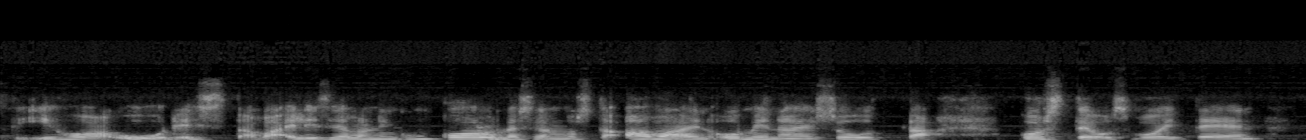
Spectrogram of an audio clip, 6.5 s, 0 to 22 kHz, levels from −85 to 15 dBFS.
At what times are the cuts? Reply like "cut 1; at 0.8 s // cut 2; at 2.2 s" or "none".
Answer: none

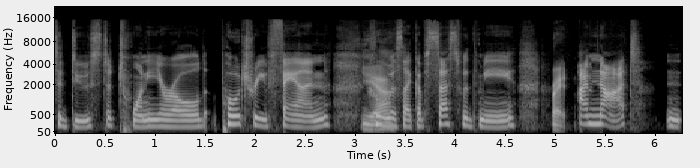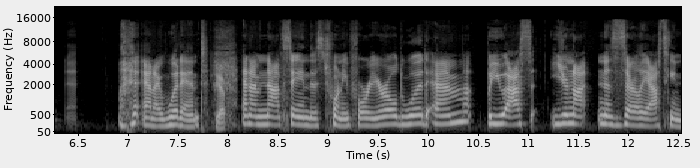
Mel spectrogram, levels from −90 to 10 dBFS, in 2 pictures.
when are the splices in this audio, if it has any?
cut 1; at 4.9 s

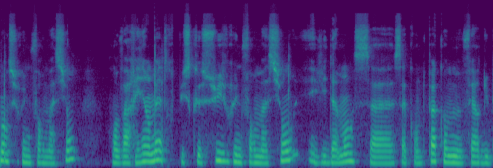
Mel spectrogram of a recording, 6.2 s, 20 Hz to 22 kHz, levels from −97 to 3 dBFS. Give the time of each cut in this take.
none

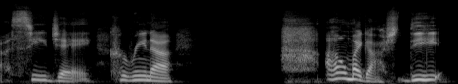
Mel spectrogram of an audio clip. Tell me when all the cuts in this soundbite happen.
cut 1; at 1.1 s

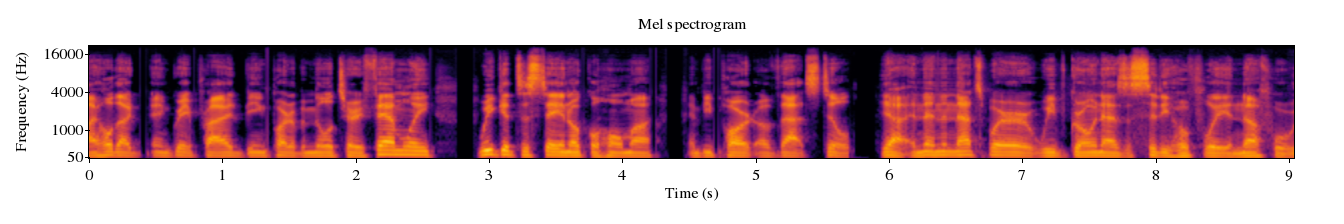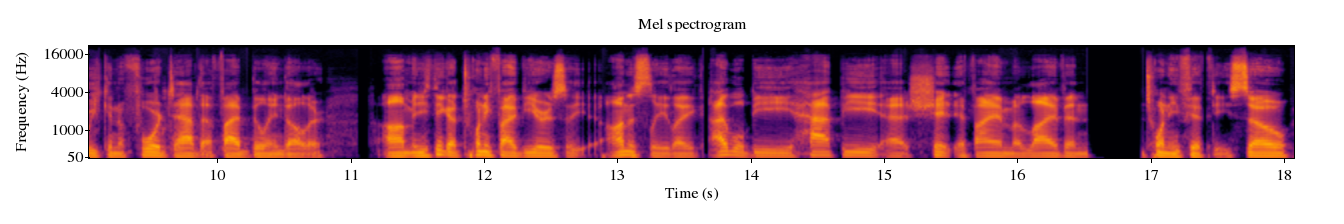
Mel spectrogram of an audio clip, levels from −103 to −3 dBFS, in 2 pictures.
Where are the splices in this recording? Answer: cut 1; at 5.7 s // cut 2; at 13.7 s

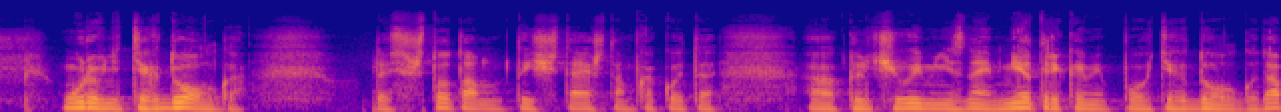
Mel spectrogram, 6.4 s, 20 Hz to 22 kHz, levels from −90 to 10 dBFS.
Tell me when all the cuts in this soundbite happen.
cut 1; at 1.9 s

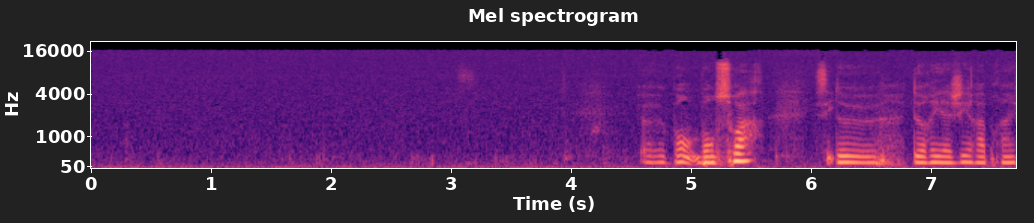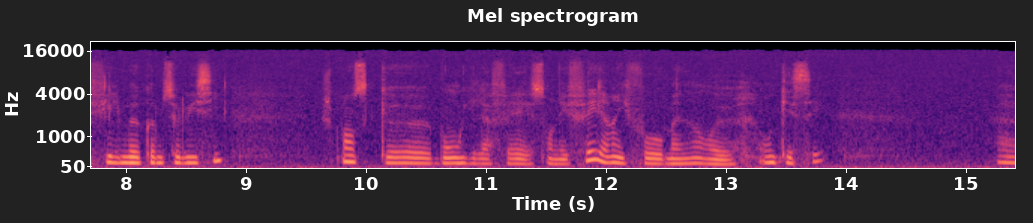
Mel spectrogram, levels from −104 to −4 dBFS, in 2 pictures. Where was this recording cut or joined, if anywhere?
cut 1; at 6.2 s

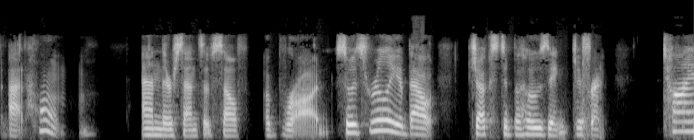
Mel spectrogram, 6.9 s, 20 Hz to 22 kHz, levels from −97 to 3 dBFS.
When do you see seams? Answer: none

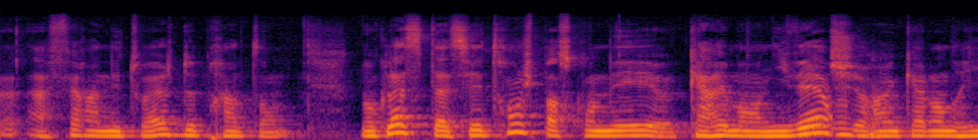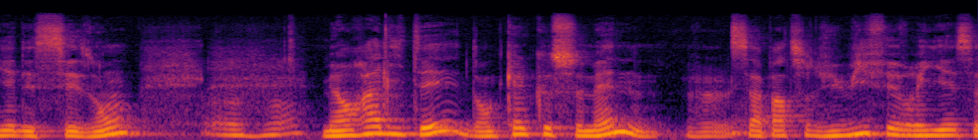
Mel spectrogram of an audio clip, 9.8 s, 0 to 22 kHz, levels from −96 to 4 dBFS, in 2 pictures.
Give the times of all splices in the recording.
cut 1; at 4.1 s // cut 2; at 5.9 s // cut 3; at 8.5 s

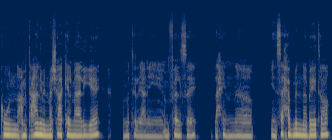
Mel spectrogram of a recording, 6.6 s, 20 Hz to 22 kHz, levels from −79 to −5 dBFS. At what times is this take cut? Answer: none

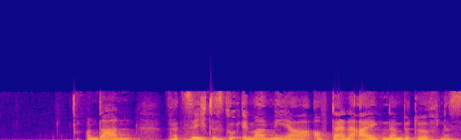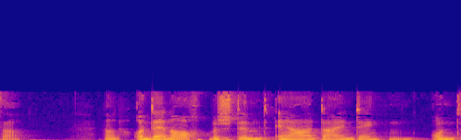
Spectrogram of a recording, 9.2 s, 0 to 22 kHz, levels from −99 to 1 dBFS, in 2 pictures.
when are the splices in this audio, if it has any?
cut 1; at 5.8 s

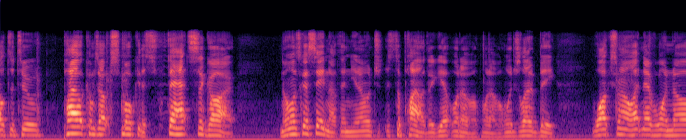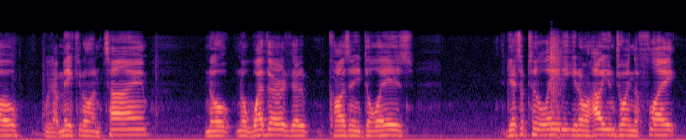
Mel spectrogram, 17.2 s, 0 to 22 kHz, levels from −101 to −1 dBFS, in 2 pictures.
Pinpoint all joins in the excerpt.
none

